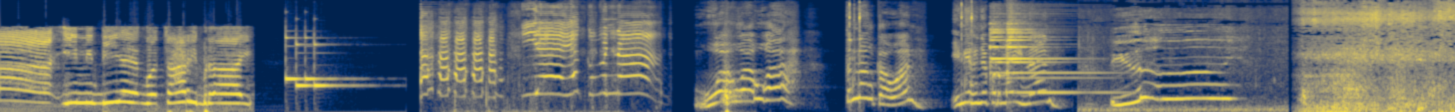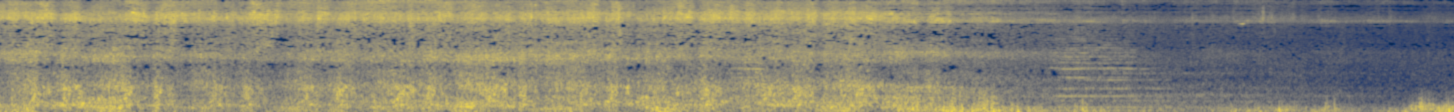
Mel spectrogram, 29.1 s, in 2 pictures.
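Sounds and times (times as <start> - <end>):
train running over rails: 13.0 - 29.0.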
